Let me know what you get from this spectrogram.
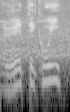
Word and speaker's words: Retegui: Matteo Retegui. En dat moet je op zijn Argentijns uitspreken, want daar is hij geboren.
